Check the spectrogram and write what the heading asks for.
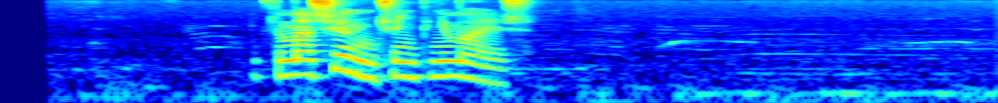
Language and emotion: Russian, angry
